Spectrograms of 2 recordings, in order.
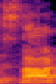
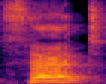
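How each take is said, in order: First: The vowel is an open 'aa' sound. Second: The vowel is a flat front 'ae' sound. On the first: The speaker calls it wrong. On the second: The speaker calls it right.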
